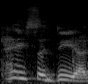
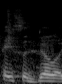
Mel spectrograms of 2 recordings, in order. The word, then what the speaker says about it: quesadilla: Well, I should tell you, one, that it's pronounced quesadilla, not quesadilla, you fool.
